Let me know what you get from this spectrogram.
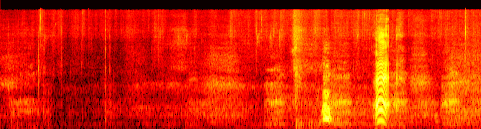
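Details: Dogue de Bordeaux at an amateur breeding kennel, Les Dogues de Plaine. Quiet rustling gives way to two loud, sharp barks a little over half a second apart, with fainter yelps around them and a person's voice nearby.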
